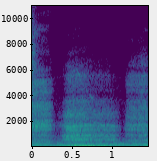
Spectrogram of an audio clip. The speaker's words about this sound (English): All I'm doing is just like breathing heavily. Maybe that's somebody's ASMR trigger.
